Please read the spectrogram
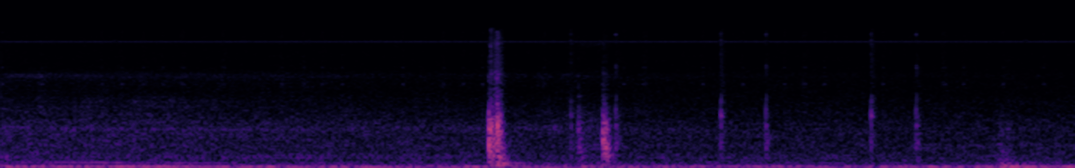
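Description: Car interior as picked up by a dash cam: a steady low rumble of the moving vehicle, a sharp knock about three seconds in, a second knock a moment later, then a few light ticks.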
